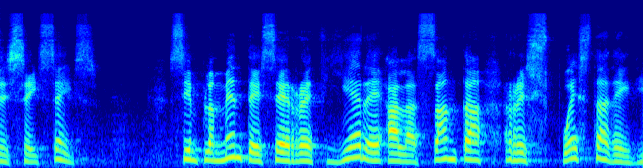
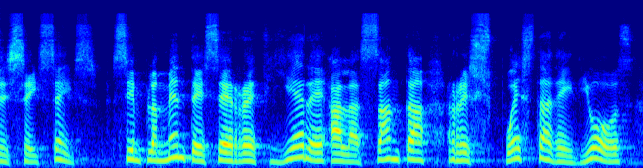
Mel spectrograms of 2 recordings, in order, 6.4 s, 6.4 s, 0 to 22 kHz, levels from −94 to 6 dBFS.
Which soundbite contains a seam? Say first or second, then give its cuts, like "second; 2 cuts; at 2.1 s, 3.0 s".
second; 1 cut; at 1.1 s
